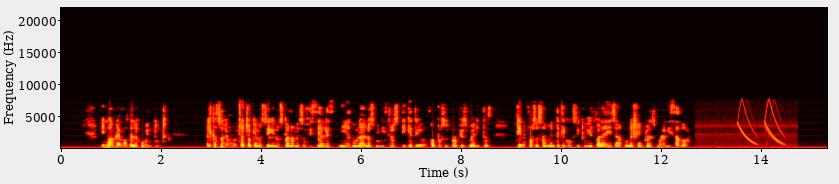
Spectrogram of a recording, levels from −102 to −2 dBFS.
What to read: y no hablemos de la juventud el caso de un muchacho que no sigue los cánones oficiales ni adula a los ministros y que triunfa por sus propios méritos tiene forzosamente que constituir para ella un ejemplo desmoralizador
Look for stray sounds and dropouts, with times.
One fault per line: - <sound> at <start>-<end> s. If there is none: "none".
- chirp at 13.5-14.6 s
